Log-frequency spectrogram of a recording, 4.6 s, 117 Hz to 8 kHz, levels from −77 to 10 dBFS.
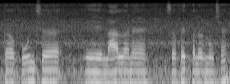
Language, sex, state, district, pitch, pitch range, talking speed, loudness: Gujarati, male, Gujarat, Valsad, 110 Hz, 110-115 Hz, 115 wpm, -15 LUFS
